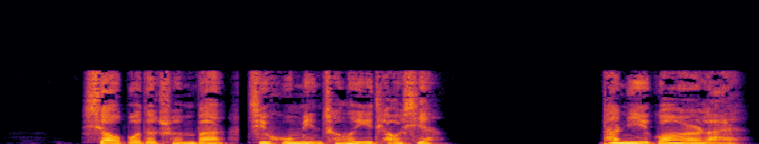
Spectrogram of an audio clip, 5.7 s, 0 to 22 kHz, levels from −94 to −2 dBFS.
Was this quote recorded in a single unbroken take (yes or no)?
no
